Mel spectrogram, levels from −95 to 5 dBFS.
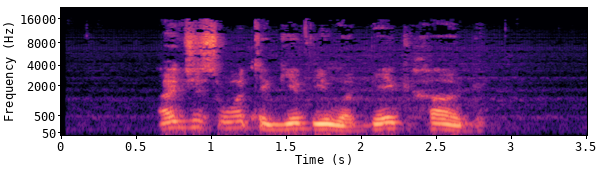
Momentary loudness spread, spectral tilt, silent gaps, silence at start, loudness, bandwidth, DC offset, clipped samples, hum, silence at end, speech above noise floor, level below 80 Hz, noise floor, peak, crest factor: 8 LU; -3.5 dB/octave; none; 0.65 s; -16 LUFS; 16.5 kHz; under 0.1%; under 0.1%; none; 0.7 s; 44 dB; -56 dBFS; -60 dBFS; 0 dBFS; 18 dB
